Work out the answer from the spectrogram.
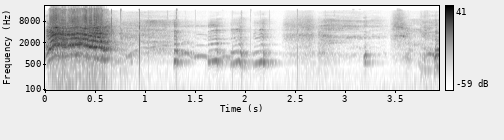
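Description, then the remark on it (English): A loud, shrill scream of delight bursts out for about half a second, then gives way to excited, breathy giggling and laughter. “I'm sorry for that scream there.”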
